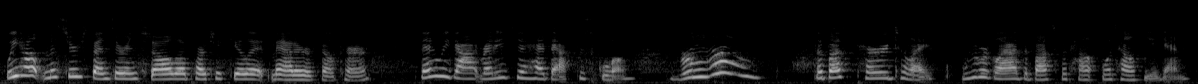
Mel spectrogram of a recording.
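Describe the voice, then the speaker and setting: A woman with a high voice reads a children's picture book aloud. Her delivery is animated and expressive, with small asides about the pictures. The recording is slightly dull and lo-fi. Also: normal speed, vocal fry. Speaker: storytime reader for children.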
